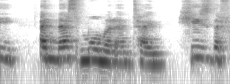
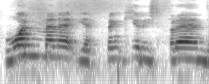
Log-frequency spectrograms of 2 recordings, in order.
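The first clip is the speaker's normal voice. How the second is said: ordinary talk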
